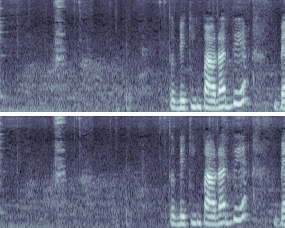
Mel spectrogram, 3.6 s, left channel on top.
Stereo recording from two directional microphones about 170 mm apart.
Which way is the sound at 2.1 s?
Centre (ahead or behind).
